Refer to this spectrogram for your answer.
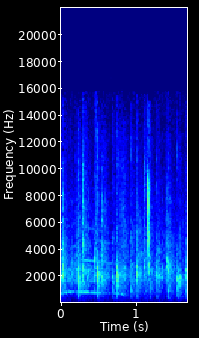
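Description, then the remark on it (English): An audience applauds the band, many hands clapping in a dense, steady wash that holds at an even loudness throughout, with a thin, faint tone sliding slightly downward during the first half. “Didn't the band do a great job? Can you give them a round of applause?”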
